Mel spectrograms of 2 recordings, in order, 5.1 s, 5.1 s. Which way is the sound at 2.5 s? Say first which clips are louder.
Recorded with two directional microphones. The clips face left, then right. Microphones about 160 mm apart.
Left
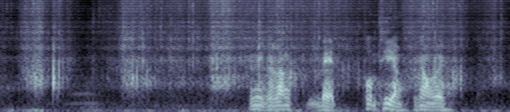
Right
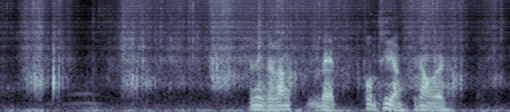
Even; 10° left (ahead or behind).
